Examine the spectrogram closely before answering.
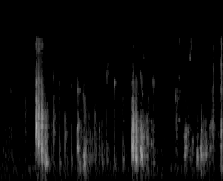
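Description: Mouth sounds of someone drinking water: a few wet gulps and swallows with small clicks and smacks between them, fairly quiet and irregular, with no talking.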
